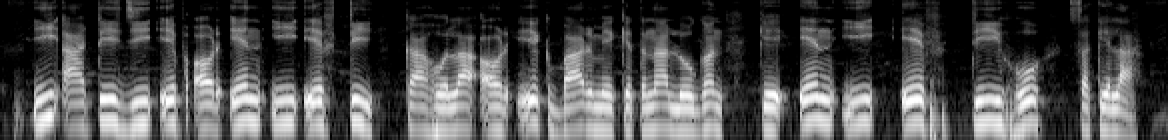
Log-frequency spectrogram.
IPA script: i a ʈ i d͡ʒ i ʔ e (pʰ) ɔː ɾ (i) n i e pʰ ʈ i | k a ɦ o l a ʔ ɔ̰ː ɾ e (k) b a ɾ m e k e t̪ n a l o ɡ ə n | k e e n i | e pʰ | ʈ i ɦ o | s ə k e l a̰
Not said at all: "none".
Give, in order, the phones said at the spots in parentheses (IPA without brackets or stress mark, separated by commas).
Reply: pʰ, e, k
